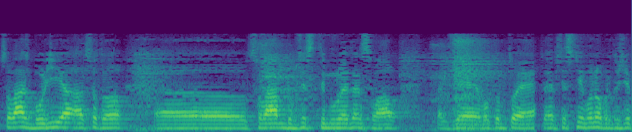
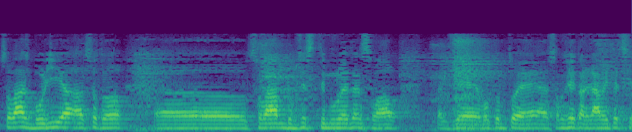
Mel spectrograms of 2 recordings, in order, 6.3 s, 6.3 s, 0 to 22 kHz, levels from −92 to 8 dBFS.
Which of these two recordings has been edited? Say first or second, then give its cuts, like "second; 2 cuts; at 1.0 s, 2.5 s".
first; 1 cut; at 5.3 s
